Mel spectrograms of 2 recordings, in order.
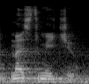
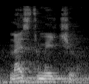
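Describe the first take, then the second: Both takes have the same delivery.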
